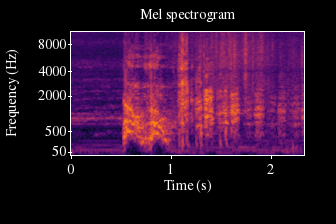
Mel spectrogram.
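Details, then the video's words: Male golden Labrador, described as very vocal and missing his owners, answering with a burst of throaty, grumbling talk-like vocalizing and broken whines for about two seconds right after his owners are called. "Cute Dog Misses Mom & Dad!"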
